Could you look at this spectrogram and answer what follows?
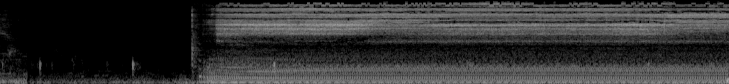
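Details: Believia NB03 compressor nebulizer switched on: a quiet room, then a loud, steady buzzing motor hum starts and keeps running.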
